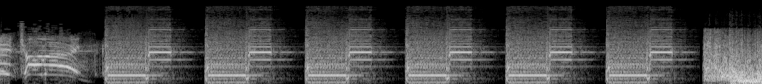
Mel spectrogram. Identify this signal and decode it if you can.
Busy tone (Europe, 425 Hz), with speech.
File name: tactical-nukez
